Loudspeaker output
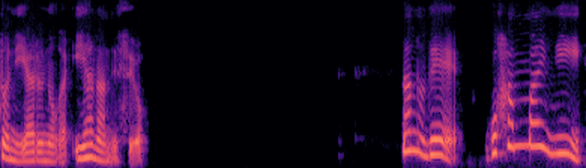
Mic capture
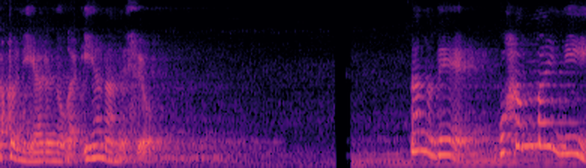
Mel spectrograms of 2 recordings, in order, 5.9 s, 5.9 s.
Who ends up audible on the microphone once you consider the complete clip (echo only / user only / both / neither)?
echo only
